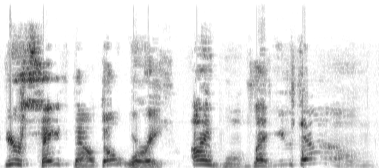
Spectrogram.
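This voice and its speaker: A man's voice: sits high, slow, husky, dull audio, voice pushed up, heavily acted. Horton, a man doing an earnest elephant. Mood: reassuring. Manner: earnest, steady and caring. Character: kind gentle male elephant, earnest and protective. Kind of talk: storybook read-aloud.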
